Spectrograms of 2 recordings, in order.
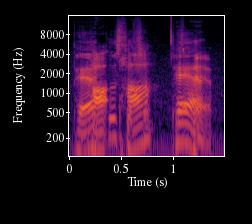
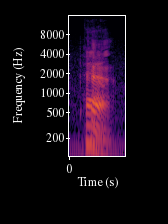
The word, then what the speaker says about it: Per: Per? Per. Just basically like it would be an E. Yeah. In English.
